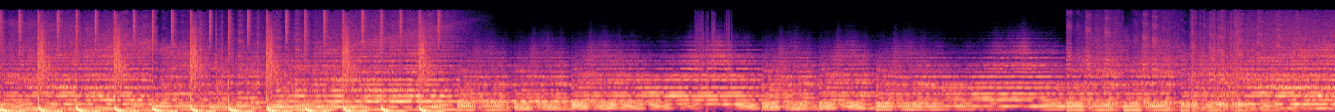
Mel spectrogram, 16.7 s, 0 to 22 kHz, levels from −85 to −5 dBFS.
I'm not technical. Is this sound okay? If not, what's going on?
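No. Three irregular bursts of scratchy crackle break into the sound, at 2.47 to 2.78 s, 8.68 to 9.14 s and 14.87 to 15.50 s. This is loose connector crackle: a worn or dirty plug contact keeps connecting and disconnecting as it moves, chopping the signal.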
